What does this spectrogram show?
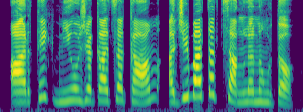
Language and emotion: Marathi, angry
